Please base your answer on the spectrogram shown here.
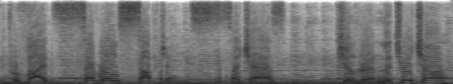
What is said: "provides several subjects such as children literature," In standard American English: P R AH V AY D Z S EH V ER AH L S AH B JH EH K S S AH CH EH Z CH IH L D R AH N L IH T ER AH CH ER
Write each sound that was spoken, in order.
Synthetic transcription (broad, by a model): P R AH V AY D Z S EH V ER AH L S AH B JH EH K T S AH CH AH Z CH IH L D R AH N L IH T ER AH CH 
